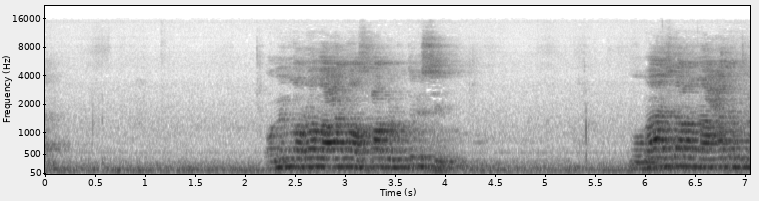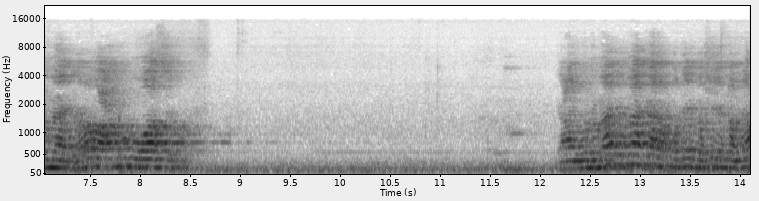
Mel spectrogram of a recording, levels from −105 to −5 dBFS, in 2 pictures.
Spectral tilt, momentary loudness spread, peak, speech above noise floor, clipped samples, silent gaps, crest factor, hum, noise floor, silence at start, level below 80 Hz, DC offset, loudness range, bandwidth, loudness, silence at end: -6.5 dB/octave; 23 LU; -10 dBFS; 22 dB; under 0.1%; none; 18 dB; none; -48 dBFS; 0 s; -66 dBFS; under 0.1%; 13 LU; 11 kHz; -27 LUFS; 0 s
